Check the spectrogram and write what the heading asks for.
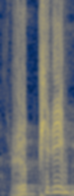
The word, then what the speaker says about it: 르비딤: 발음대로 하면 르피딤 이렇게 되어 있습니다.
